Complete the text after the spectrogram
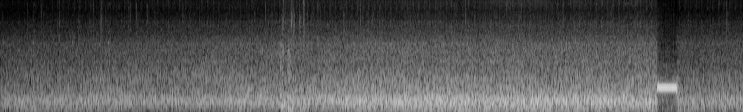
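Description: A car's engine and tyres hum steadily on a road from inside the car.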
